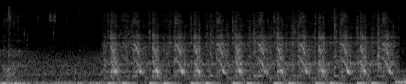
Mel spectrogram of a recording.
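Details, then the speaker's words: Motorcycle imported from Japan in a shipping container, fuel drained for shipping but oil kept in: starter spins the engine at about four even compression beats a second, never catches; crank no start, no fuel. "this is probably a good time to tell you that we did realize that they drained the fuel out of most of these bikes but they kept oil in t"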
